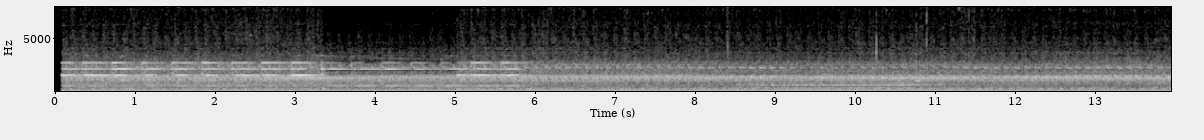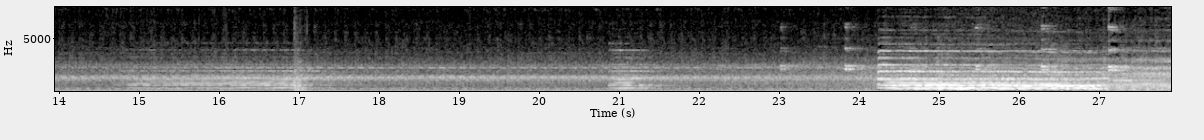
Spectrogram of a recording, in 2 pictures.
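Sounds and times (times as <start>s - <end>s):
train rumbling past: 0.1s - 27.9s
train horn: 14.7s - 17.5s, 20.8s - 21.7s, 24.2s - 27.3s.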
